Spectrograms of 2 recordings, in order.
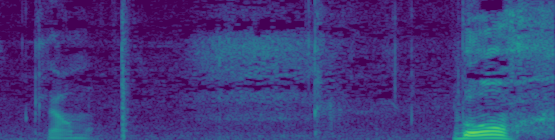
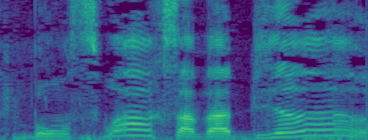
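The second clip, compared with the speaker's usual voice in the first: much higher, sugary greeting; sweet cashier voice; 11 semitones higher, 5 dB louder, much slower than usual. Retold or imitated. Imitating the suddenly friendly cashier, high and sugary. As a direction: mimic an overly sweet cashier. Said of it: "après, elle me fait".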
